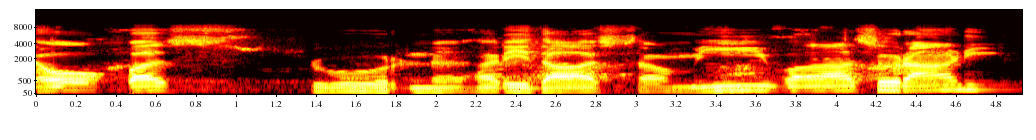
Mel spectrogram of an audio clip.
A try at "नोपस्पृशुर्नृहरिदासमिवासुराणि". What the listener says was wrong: नोपस, देखिए नो और पा पूरा है, नोपस्पृ, नोपस्पृशु ऐसे बोलना पड़ेगा, नोपस्पृशुर, नोपस्पृशुर्नृहरिदासमिवासुराणि।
